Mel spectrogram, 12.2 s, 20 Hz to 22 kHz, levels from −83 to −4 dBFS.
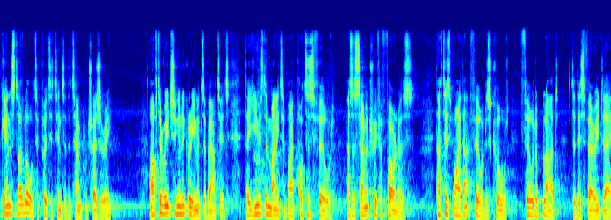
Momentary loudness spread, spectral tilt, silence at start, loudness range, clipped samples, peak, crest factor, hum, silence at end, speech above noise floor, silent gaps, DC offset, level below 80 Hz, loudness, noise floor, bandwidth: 9 LU; -5 dB/octave; 0 s; 2 LU; under 0.1%; -6 dBFS; 22 dB; none; 0 s; 22 dB; none; under 0.1%; -62 dBFS; -27 LUFS; -48 dBFS; 13 kHz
